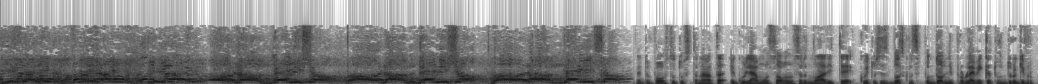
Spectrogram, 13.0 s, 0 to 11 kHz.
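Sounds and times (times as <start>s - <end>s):
crowd of protesters chanting slogans: 0.0s - 7.9s
speech: 8.0s - 12.9s.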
